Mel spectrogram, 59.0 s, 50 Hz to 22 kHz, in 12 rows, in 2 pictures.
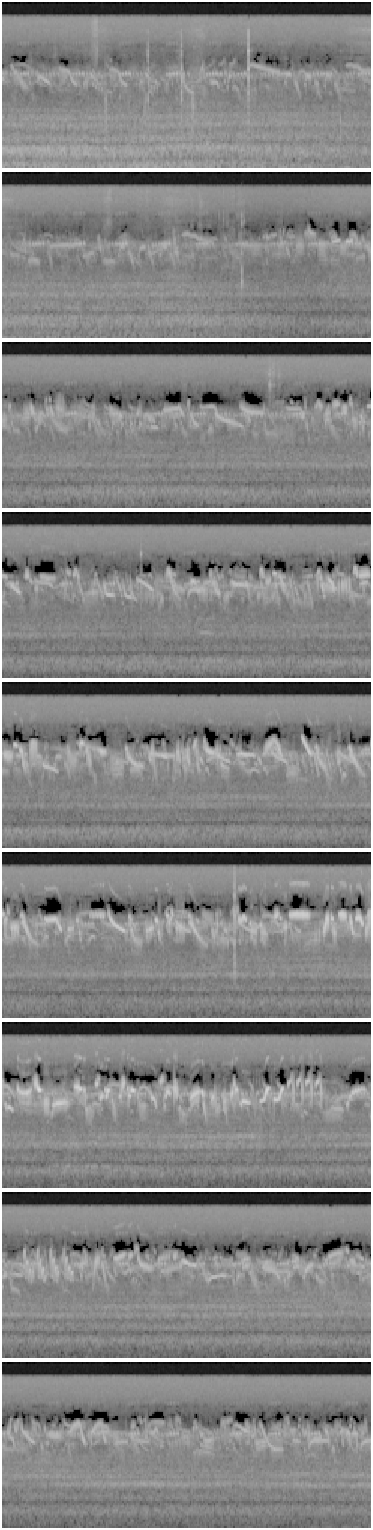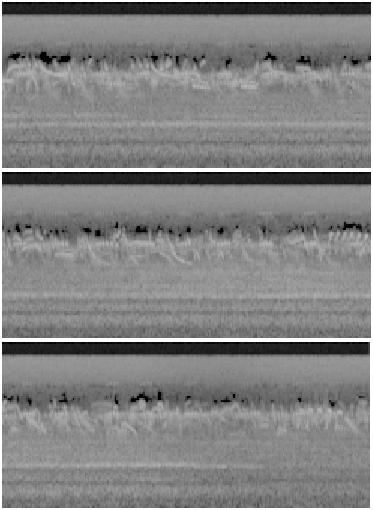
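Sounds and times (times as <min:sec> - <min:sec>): jet engines rumbling: 0:00.0 - 0:16.1, 0:20.1 - 0:59.0
small birds chirping and singing: 0:00.0 - 0:59.0.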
